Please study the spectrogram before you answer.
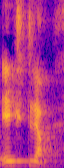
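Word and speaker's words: extra: तो देखिए यदि किसी वर्ड के बीच में एक्स प्लस कॉन्सोनेंट हो, यानी कि एक्स के बाद कॉन्सोनेंट हो, तो वहाँ पे एक्स को हम आधा क और स प्रोनाउंस करते हैं।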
